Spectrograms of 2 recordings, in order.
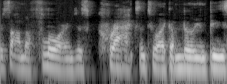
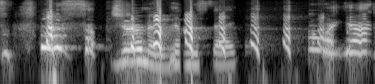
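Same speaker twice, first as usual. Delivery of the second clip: louder and much higher, cracking up; laughing loudly; 7 dB louder than usual. Real, not acted. Storyteller cracking up at the fan's reply, laughing. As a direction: laugh through the whole line.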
